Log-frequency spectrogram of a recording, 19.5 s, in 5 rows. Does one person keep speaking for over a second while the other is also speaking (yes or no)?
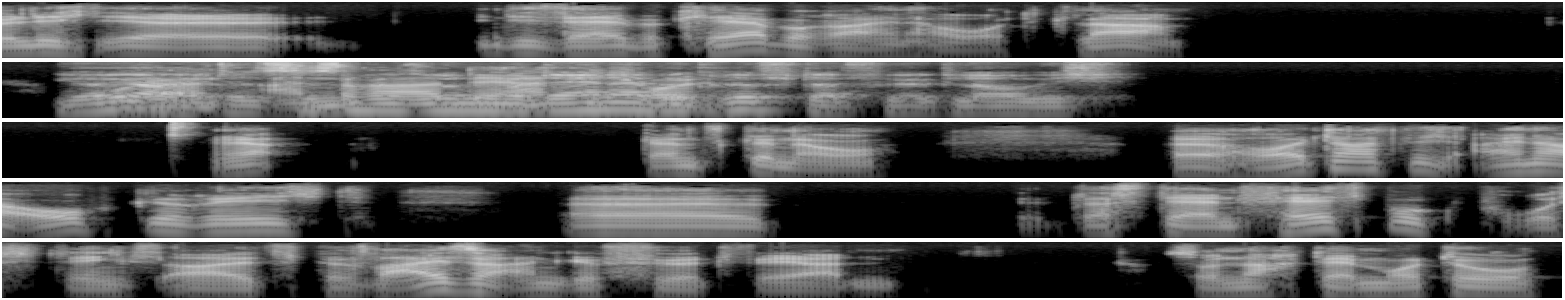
yes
